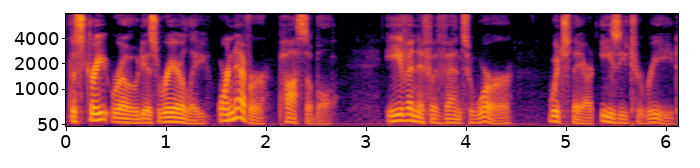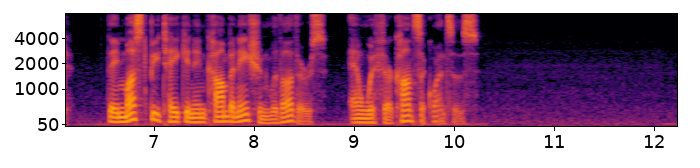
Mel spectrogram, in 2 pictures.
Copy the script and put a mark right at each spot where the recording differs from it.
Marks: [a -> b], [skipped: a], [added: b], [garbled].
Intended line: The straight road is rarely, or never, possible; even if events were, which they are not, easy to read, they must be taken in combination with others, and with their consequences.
The straight road is rarely, or never, possible; even if events were, which they are [skipped: not,] easy to read, they must be taken in combination with others, and with their consequences.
